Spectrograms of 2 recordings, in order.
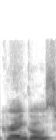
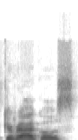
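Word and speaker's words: Geragos: I did say Terry Garagos' name wrong. I said Grangos or something, but it's Garagos.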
